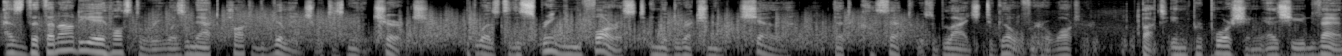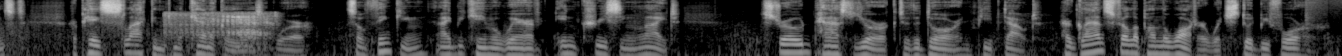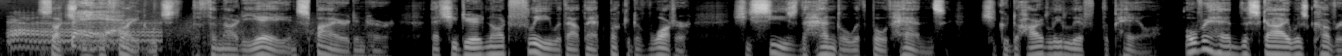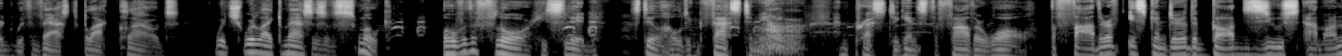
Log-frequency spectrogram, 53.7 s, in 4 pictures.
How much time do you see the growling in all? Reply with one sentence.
You can hear the growling for 4 seconds altogether.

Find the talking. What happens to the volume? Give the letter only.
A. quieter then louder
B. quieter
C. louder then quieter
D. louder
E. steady
E.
